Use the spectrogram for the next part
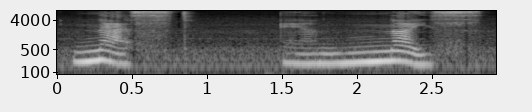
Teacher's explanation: I can hear the n sound, and my tongue is behind my top teeth. Hear that sound at the beginning of words like nest and nice.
